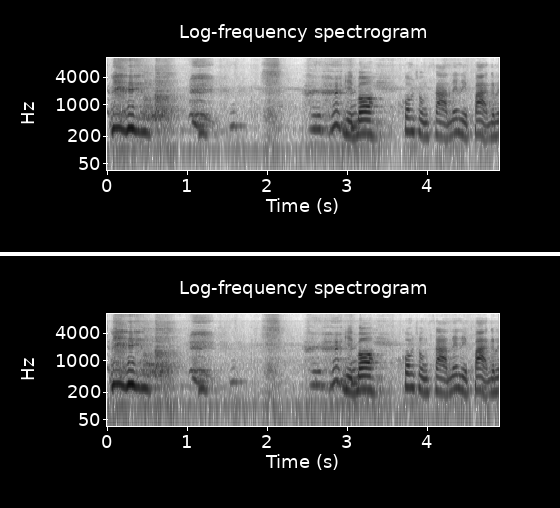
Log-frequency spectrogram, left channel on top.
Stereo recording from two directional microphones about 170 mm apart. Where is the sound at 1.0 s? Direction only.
45° left (ahead or behind).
